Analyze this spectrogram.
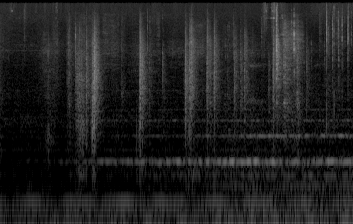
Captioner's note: pensive music; chair creaking; fingers tapping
